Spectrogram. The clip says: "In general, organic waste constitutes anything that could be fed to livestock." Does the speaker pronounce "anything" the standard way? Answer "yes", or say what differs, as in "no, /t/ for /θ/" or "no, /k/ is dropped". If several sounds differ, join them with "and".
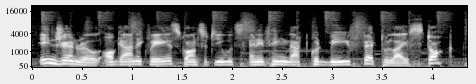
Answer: no, /t/ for /θ/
